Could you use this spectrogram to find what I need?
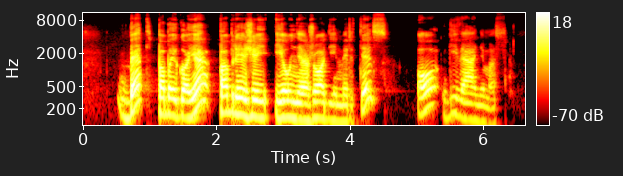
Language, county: Lithuanian, Alytus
